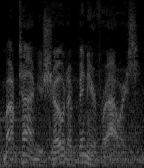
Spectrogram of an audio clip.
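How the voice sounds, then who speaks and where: A man's voice: low-pitched, very animated, moderate pace, background noise. A man voicing a brash, greedy dwarf merchant in a video game, talking in a cocky, blustering way.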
